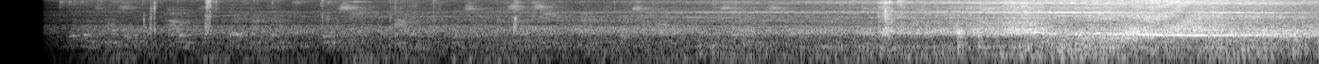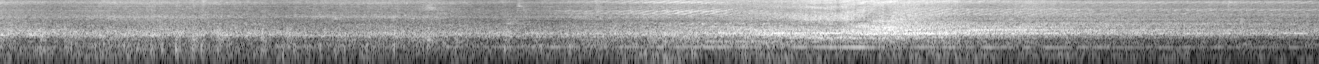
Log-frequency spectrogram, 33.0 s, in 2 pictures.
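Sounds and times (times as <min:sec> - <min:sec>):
train wheels rumbling on rails: 0:00.8 - 0:32.9.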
